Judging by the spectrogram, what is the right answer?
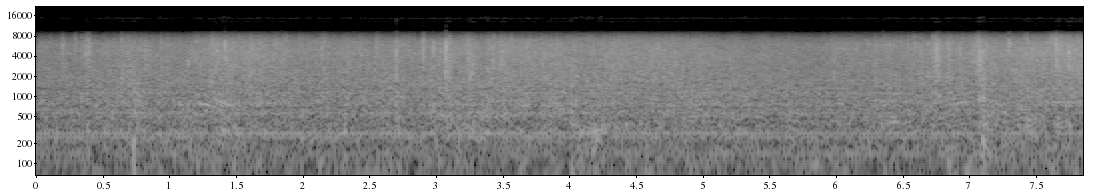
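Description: Triathlon swimmers running into shallow water: a steady wash of splashing with a few sharper splashes.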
